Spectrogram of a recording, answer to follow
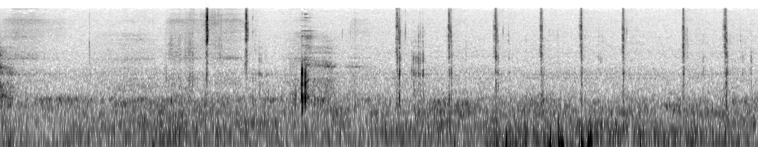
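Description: Small SOL spark striker being struck over and over at a roughed-up WetFire tinder cube, making short, sharp scratchy clicks. They come singly at first, then about twice a second through the second half. The tinder is not catching the sparks.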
